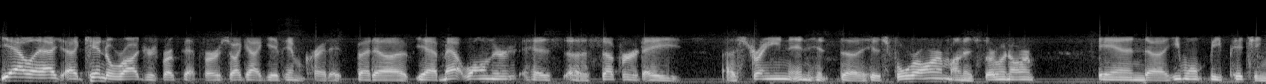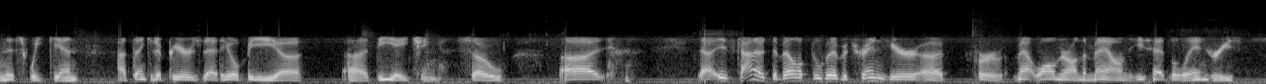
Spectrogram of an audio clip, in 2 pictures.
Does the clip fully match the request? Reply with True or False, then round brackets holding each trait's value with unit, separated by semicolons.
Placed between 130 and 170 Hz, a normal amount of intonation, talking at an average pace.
False (115 Hz; 3.2 semitones; 180 wpm)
